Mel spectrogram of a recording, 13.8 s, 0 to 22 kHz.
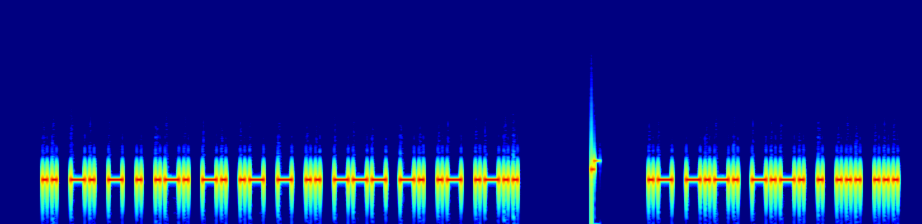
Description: Morse code, heard as a keyed tone, about 17 wpm, 700 Hz. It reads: INTERNATIONAL ACCESS
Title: Sentences from Top 1000 Words - Review Part 4 - New Word Drill - 17wpm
